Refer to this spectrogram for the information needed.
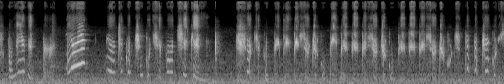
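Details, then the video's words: Budgerigar kept as a pet, talking in a long, busy stream of mimicked syllables: swooping whistles at the start, then dense rhythmic bursts of speech-like chatter with almost no pauses. "Talking Parakeet"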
